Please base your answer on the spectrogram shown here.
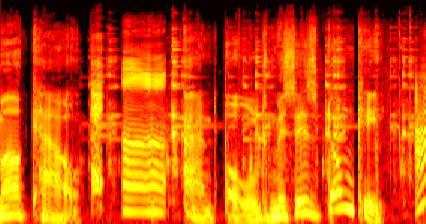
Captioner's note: braying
